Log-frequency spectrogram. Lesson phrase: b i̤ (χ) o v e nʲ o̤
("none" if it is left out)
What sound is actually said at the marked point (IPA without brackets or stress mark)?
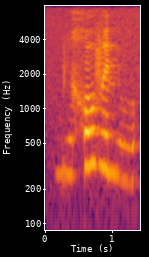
χ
